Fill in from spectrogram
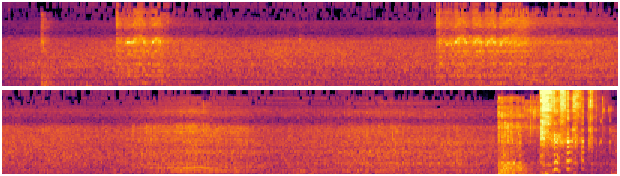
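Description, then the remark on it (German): A car engine in a played video drones steadily for the whole stretch, surging in a few louder revs, with a sharp squealing burst near the end; no one speaks. “Das ist Manuel, sein Auto.”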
